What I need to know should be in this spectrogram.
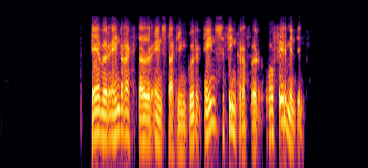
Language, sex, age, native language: Icelandic, male, 50-59, Icelandic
